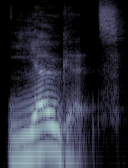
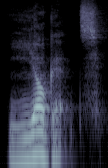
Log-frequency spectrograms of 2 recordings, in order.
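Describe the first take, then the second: First: The first vowel is a diphthong. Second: The first vowel is short. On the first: "in American English, they use a diphthong" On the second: "In British English ... you use the short vowel sound"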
